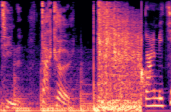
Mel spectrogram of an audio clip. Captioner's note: bang !!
